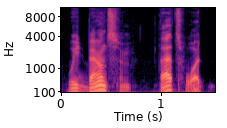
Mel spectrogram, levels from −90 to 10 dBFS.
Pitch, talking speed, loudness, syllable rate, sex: 95 Hz, 195 wpm, -19 LUFS, 5.7 syllables/s, male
